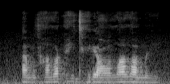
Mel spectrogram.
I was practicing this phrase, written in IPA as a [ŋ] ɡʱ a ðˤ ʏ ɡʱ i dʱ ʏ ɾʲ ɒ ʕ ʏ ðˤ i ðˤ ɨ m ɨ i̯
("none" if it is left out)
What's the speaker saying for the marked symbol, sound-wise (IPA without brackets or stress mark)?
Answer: m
